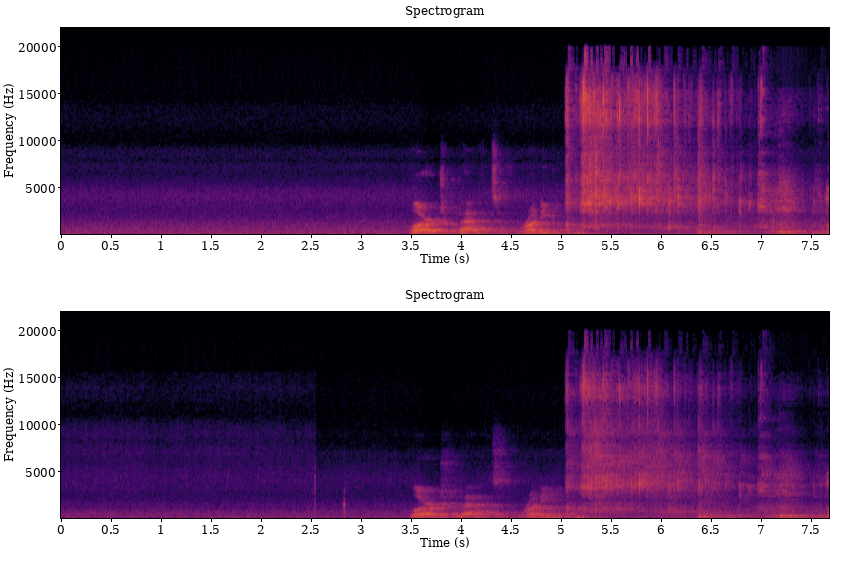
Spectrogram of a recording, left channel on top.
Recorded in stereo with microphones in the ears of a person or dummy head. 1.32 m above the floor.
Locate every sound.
3.5 s a man speaking: 45° left (ahead or behind), 0.8 m
5.0 s chewing: 20° left (ahead or behind), 0.7 m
